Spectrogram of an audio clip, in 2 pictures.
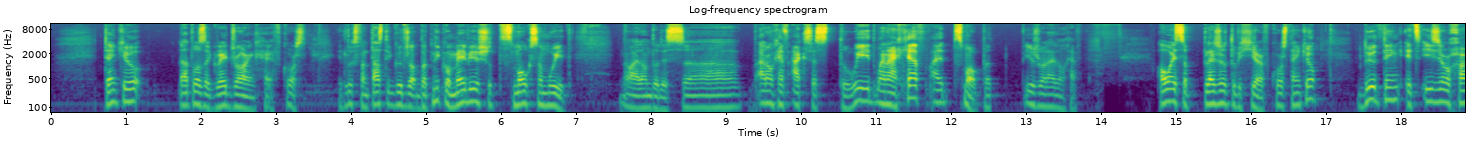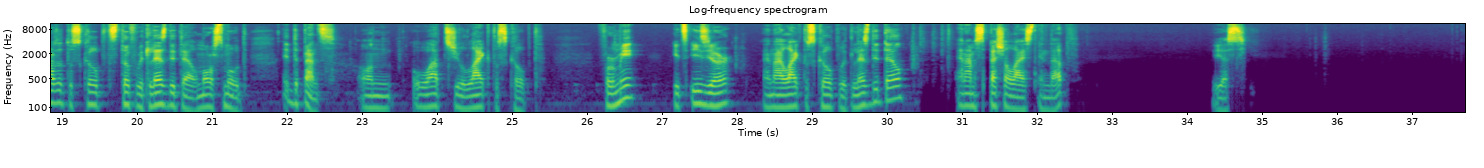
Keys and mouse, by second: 26.1 g, 30.2 ctrl+Tab, 30.5 shift+a, 35.4 Tab.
